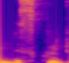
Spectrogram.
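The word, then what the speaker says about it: discreet: सो 268 एंड 69 both words are different पर जो pronunciation है वह सिमिलर है क्वाइट सिमिलर है सो स्पेलिंग कैसी होगी इसकी डी आई एस सी R double E टी सो इसको हम क्या बोलेंगे डिस्क्रीट बोलेंगे ये क्या है यह एक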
